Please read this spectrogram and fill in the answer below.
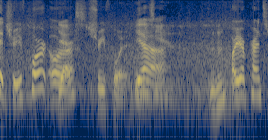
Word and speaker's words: Shreveport: Yes, Shreveport, Yeah.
